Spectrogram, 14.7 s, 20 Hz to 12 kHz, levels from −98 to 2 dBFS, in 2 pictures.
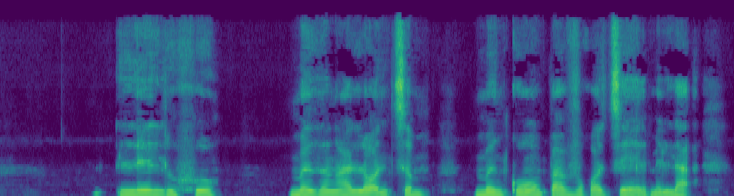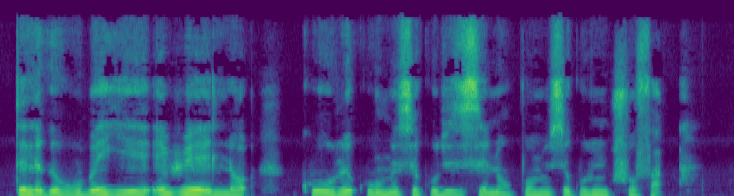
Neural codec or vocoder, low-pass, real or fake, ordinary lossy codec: autoencoder, 48 kHz, 128 numbers a frame, DAC-VAE, trained on Japanese speech; 10.8 kHz; fake; MP3, 64 kbps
